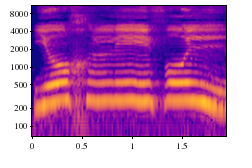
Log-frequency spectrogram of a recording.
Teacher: Khiyakhu biar ada angin biar mengelegak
